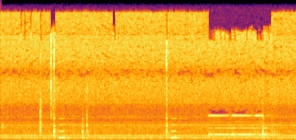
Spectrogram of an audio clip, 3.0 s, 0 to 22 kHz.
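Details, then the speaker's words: Faint repeated electronic beeps over quiet room noise: a Colin BX-10 patient monitor's red SpO2 alarm as a reading of 95 falls below the low alarm limit set to 98. "oh now I have a red alert and you see the value that is out of of the limit blinks so 95 is too low because I set my alarm to 908"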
